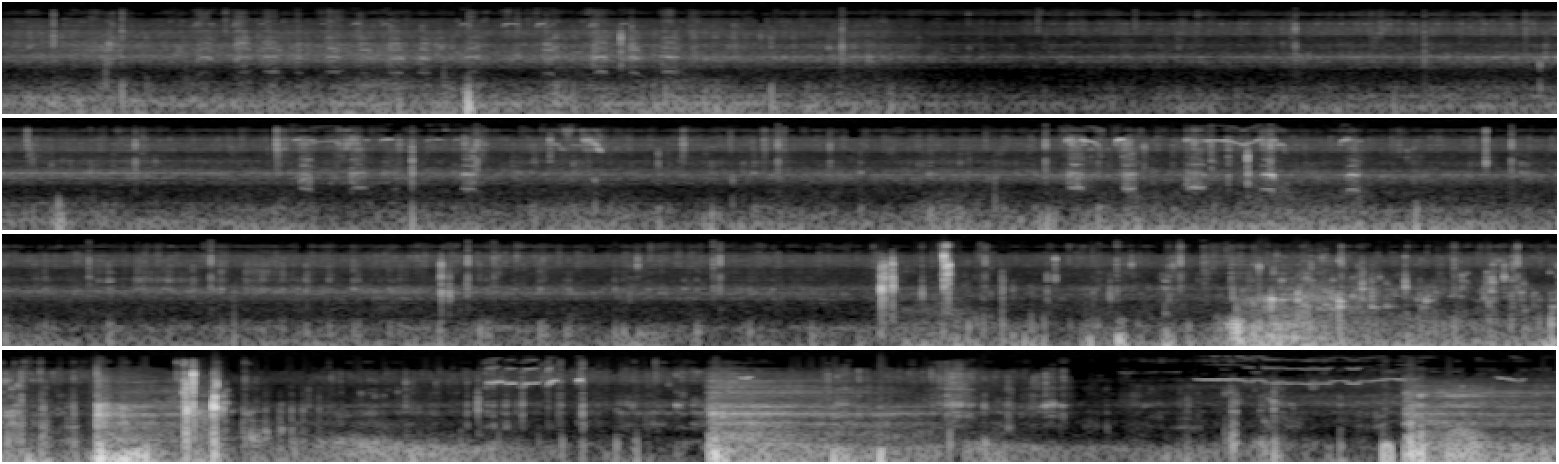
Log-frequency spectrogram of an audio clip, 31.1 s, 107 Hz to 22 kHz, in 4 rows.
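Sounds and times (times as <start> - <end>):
muffled underwater rumble: 0.0 - 31.0.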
